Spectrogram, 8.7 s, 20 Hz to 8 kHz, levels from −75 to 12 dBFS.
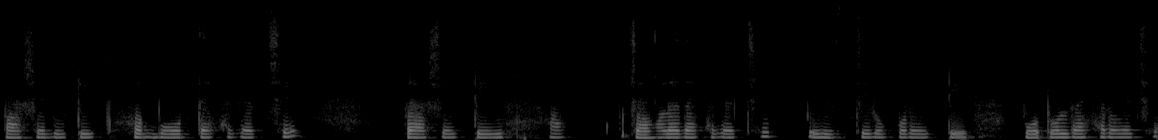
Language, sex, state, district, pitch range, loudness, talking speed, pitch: Bengali, female, West Bengal, Malda, 195-205 Hz, -45 LUFS, 110 wpm, 200 Hz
